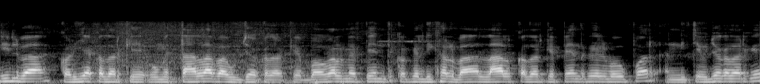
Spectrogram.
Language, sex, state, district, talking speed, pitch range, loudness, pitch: Bhojpuri, male, Bihar, East Champaran, 220 wpm, 115-135 Hz, -16 LUFS, 125 Hz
